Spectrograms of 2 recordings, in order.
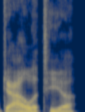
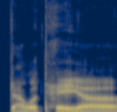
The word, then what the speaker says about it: Galatea: So, I'm probably going to Galatea. Galatia. Galatia. Just end it with Tia.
